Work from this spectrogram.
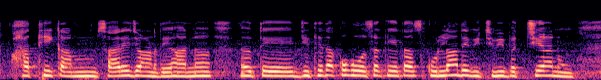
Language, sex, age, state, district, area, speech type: Punjabi, female, 45-60, Punjab, Mohali, urban, spontaneous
